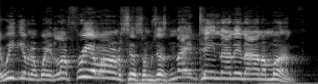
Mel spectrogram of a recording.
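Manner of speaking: high, loud hawker's spiel; alarm salesman pitch. Retold or imitated. Imitating alarm people offering a deal, hyped-up sales pitch. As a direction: sell it hard, like a pushy promoter.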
